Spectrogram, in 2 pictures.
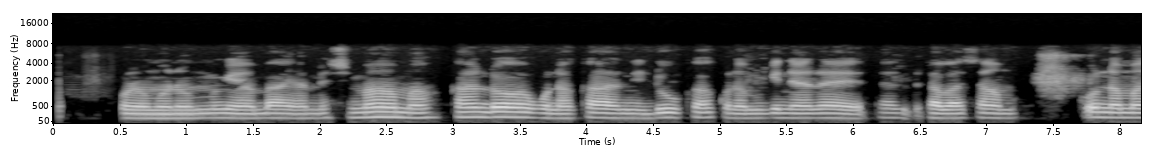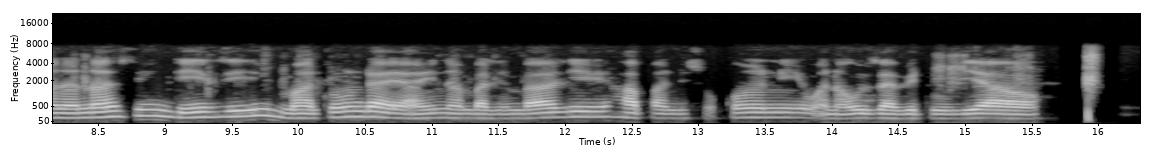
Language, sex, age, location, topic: Swahili, male, 18-24, Wajir, finance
